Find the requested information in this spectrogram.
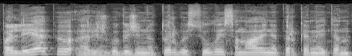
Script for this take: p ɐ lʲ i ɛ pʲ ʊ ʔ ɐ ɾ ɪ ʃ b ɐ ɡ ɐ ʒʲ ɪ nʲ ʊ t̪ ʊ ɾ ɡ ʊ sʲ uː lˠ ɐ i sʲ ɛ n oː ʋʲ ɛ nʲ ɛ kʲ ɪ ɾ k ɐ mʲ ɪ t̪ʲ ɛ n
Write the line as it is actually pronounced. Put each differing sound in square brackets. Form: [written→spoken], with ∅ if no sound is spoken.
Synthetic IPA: p ɐ lʲ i ɛ pʲ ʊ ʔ ɐ ɾ ɪ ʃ b ɐ ɡ ɐ ʒʲ ɪ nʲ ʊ t̪ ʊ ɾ ɡ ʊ sʲ uː lˠ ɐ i sʲ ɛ n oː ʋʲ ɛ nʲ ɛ [kʲ→pʲ] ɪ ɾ k ɐ mʲ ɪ t̪ʲ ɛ n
